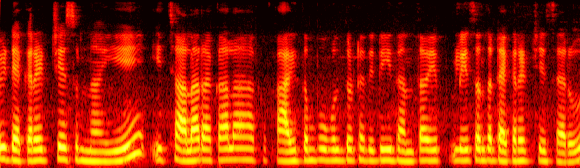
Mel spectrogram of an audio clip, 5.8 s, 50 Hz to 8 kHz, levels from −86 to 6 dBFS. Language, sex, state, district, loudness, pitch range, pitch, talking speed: Telugu, female, Andhra Pradesh, Manyam, -18 LUFS, 180-195 Hz, 190 Hz, 165 wpm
